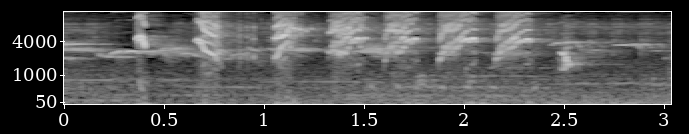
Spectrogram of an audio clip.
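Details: Oriental magpie-robin, an Indonesian competition songbird singing eagerly through its fill-in repertoire: a fast series of loud, scratchy, high chattering notes, about three each second, ending in a short falling whistle.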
